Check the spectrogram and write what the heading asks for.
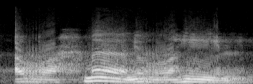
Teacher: Sedangkan hukum bacaan ra pada lafaz keduanya itu adalah tafhim dikarenakan ro-nya dipatahkan, dibaca tebal. · Ar-Rahmanir Rahim mengandung ilmu tajwid di sini termasuk alif lam samsiyah yang wajib idgham sehingga lamnya enggak dibaca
